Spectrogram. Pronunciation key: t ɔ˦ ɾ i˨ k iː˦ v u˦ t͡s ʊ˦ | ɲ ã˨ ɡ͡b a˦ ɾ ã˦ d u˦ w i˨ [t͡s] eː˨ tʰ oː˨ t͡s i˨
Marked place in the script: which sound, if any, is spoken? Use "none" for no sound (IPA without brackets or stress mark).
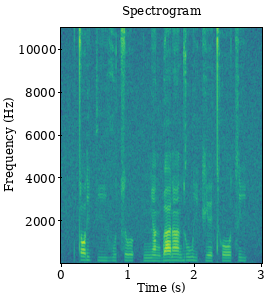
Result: t͡ʃ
